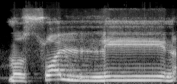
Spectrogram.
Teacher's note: صاد کو فل موت پڑھنا ہے، حروف مستعلیہ میں سے ہے، مصلین۔ اب اس کو مصلین نہیں پڑھنا، لام کے نیچے زیر ہے، مصلین یا مدہ ہے، ایک الف کی مقدار لمبا کیا جائے گا۔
